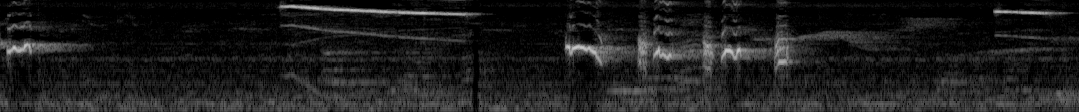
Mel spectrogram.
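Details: Orange-headed thrush song used as a lure to get birds singing: a short whistle, then a long high descending note and a jumbled burst of warbled, chattering phrases.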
